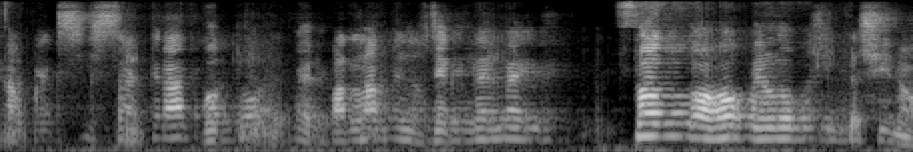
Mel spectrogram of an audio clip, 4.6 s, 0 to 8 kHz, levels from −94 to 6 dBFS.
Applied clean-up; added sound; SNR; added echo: neural mask model DeepFilterNet 3.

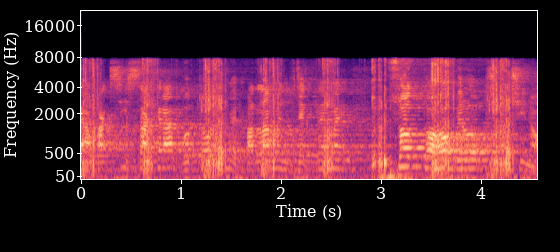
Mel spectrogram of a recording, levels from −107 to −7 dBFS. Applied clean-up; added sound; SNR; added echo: none; Chewing, mastication; 5 dB; reverberation time 1.7 s.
